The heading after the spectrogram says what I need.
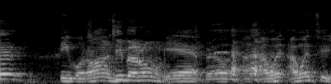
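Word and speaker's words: tiburón: Tiburon.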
